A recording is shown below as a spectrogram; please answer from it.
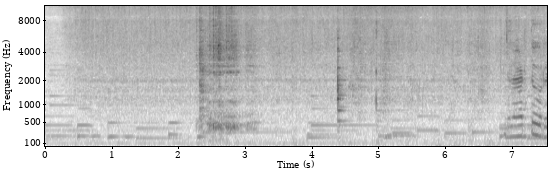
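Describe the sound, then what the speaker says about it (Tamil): Chili paste for a fish sambal boils and sizzles in a pan, coming in crackling bursts of moderate loudness over a soft, steady musical backing. "இப்போ இந்த சில்லி நல்லா பாயில் பண்ணணும்"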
